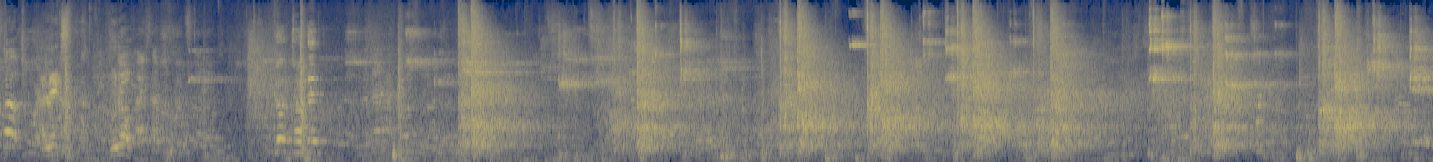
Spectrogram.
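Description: A squash ball smacks off the walls with sharp echoing cracks in a large hall.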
